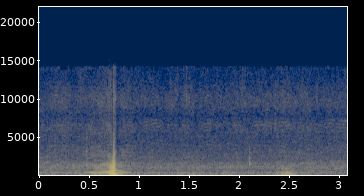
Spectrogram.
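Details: Honey bee collecting pollen, a steady low buzzing hum with harmonic bands, one louder close pass swelling briefly near the start, then a softer second pass later.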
